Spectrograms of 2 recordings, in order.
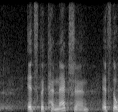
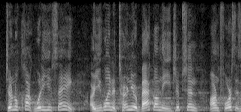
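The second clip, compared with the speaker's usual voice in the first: raised, higher mock-indignant general; 8 semitones higher than usual. General confronting the American officer, higher and indignant. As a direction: voice the general's outraged challenge.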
